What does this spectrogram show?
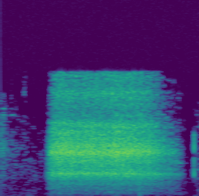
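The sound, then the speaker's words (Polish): A single deep breath, one of three deeper breaths being taken: a breathy rush of air lasting just over a second with a steady, hissy texture, followed by a brief faint puff. No one speaks. “Bierzemy trzy głębsze oddechy, żeby wyłączyć umysł.”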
